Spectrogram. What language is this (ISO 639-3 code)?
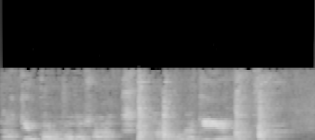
cym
